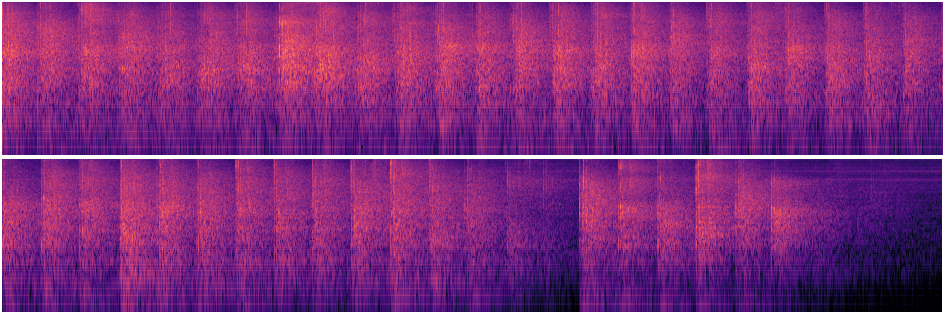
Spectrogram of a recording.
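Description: Feet tap and step on a wooden floor in a large echoing hall.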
